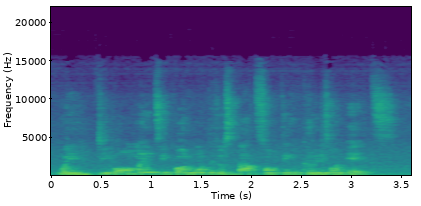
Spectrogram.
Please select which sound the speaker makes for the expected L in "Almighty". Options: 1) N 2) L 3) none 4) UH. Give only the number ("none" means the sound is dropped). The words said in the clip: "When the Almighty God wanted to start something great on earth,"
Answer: 2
